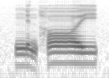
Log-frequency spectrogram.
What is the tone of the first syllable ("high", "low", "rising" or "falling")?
low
